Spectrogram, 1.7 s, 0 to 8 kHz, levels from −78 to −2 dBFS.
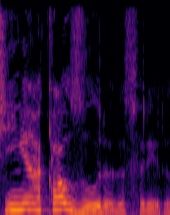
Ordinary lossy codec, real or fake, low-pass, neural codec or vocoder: none; real; none; none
